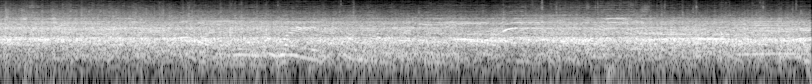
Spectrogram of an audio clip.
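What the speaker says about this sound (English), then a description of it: "The crowd wants the Bengals to go for it." A stadium crowd at a Bears versus Bengals preseason football game roars and cheers in a continuous wide wash of noise, with a voice faintly heard beneath it.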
